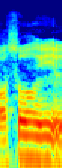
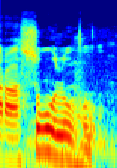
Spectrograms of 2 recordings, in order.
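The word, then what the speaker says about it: رسوله: Kalau di dalam Nas yang tertulis itu bacanya begini, wa rasuluhu. Tetapi dalam bacaan yang salah, jadi ada orang baca itu dengan bacaan kasroh, ini salah ya.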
